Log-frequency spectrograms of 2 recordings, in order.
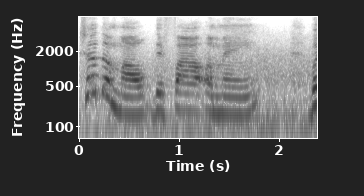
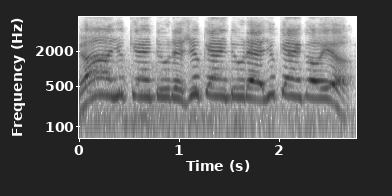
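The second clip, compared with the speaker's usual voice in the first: higher mock scolding; high mock preacher lecture; 5 semitones higher than usual. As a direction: nag in a high put-on voice. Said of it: "Man gonna say".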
